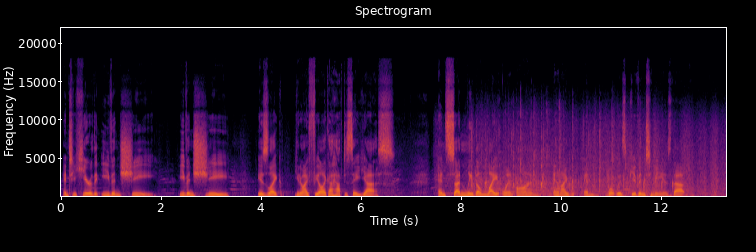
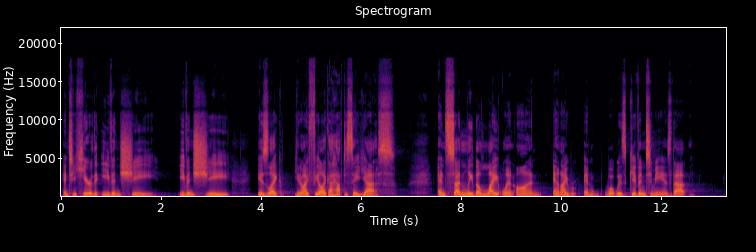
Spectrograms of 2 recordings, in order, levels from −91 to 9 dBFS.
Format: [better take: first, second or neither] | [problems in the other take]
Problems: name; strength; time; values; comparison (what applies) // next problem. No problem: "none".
second | crowd noise; loud; throughout; 10 dB below the speech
